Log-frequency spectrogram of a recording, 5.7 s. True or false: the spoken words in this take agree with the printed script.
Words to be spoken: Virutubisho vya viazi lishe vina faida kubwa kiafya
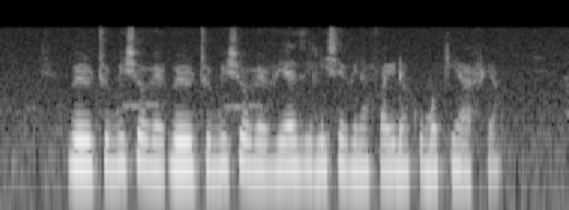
false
